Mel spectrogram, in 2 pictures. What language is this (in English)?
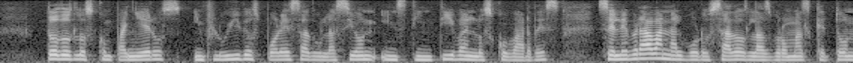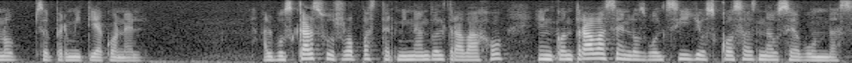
Spanish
